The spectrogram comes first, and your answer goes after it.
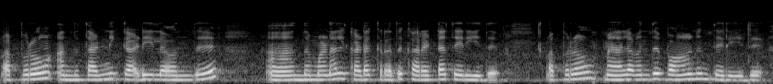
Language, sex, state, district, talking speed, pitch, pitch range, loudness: Tamil, female, Tamil Nadu, Kanyakumari, 125 wpm, 220 Hz, 210-240 Hz, -15 LUFS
